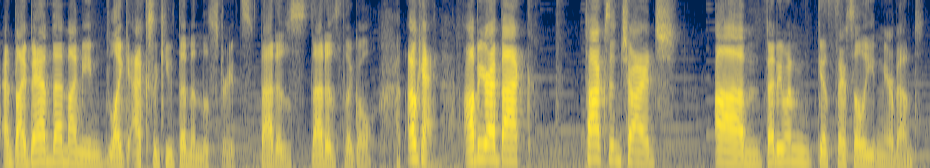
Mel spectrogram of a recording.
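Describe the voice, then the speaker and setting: A woman's voice: on the low side, moderate pace, bright, forceful tone, soft background music. A woman livestreaming a game, chatting casually to her viewers in a playful, cute streamer manner with exclamations. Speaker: livestream host playing an online game. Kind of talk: casual livestream chat with squeals and read-aloud game dialogue.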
